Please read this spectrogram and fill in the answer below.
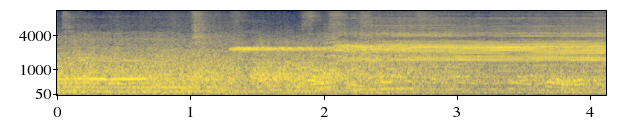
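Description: Ice rink scoreboard buzzer sounding one long steady high tone, starting about a second in and running on, marking the end of the period. Voices in the rink carry on around it.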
